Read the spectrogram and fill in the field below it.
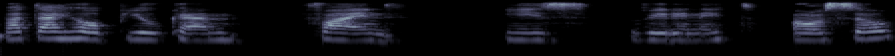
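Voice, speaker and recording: Talking at a very slow pace with a non-native accent, a woman holds a medium pitch and fairly even intonation. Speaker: mindfulness coach. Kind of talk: meditation introduction. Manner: hesitant, with fillers.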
